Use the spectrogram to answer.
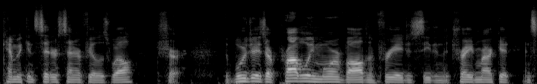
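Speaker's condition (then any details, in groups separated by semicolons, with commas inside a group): No condition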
